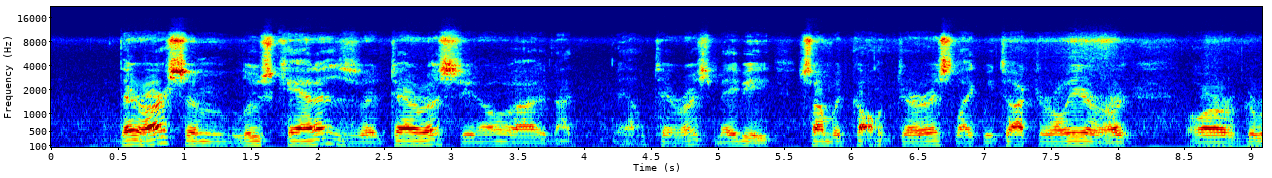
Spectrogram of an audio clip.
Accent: United States; Well, I suppose as an American, and because I know so much about it

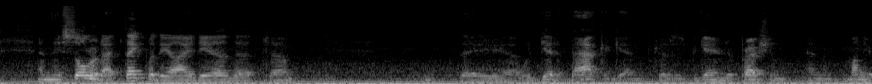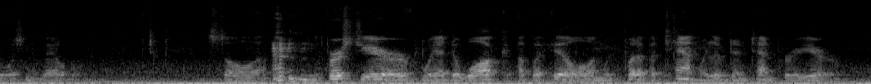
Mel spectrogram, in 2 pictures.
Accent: Patton Valley, Oregon, United States; And I was born in Portland, Oregon, and grew up on a farm in Patton Valley near Cherry Grove. And I went to high school at Gaston, Oregon, graduated in 1947.

